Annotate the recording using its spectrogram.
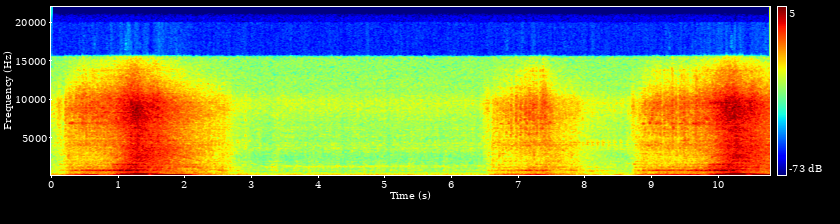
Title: Fiat Punto mk2 1.2 16v rough idle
